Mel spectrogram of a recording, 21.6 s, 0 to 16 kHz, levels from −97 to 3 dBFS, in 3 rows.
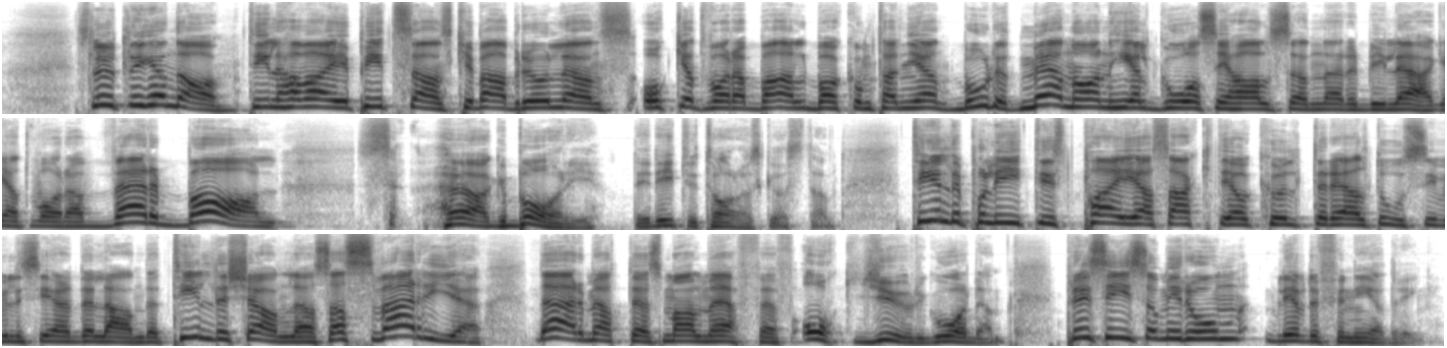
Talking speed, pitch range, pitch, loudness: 165 wpm, 170-245 Hz, 210 Hz, -16 LUFS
